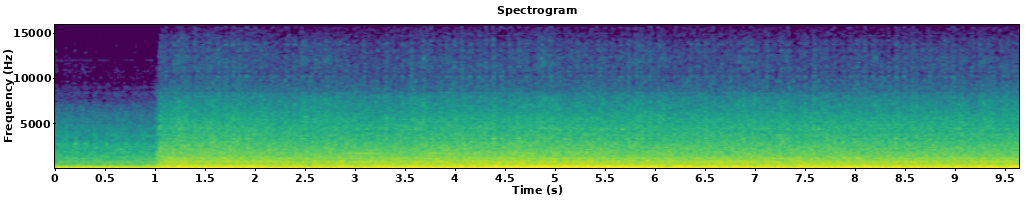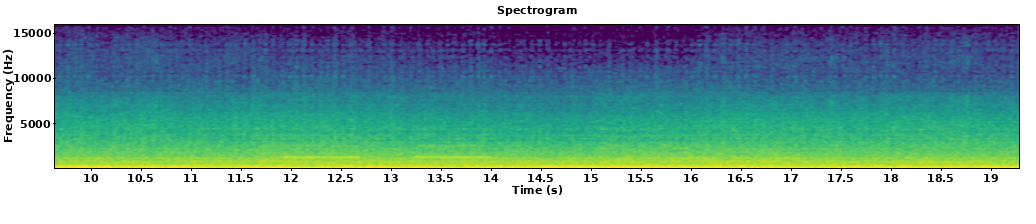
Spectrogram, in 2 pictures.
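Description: A harvester engine roars loudly from outside as the machine chops through crops.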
